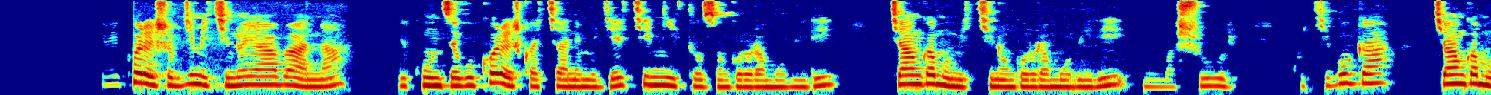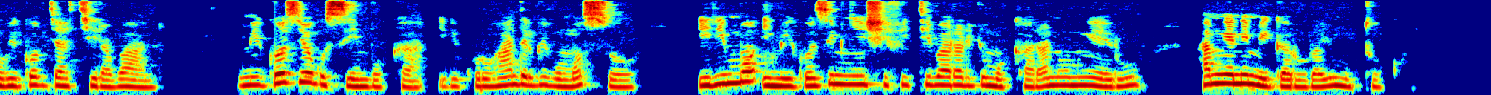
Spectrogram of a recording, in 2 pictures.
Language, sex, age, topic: Kinyarwanda, female, 25-35, education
